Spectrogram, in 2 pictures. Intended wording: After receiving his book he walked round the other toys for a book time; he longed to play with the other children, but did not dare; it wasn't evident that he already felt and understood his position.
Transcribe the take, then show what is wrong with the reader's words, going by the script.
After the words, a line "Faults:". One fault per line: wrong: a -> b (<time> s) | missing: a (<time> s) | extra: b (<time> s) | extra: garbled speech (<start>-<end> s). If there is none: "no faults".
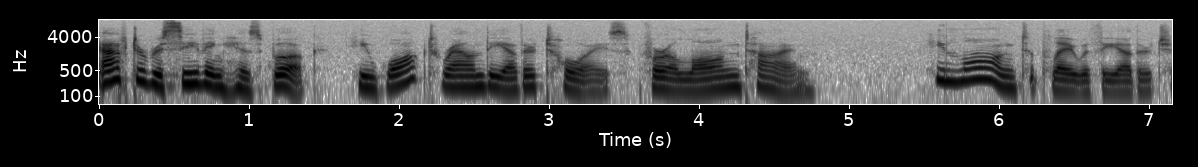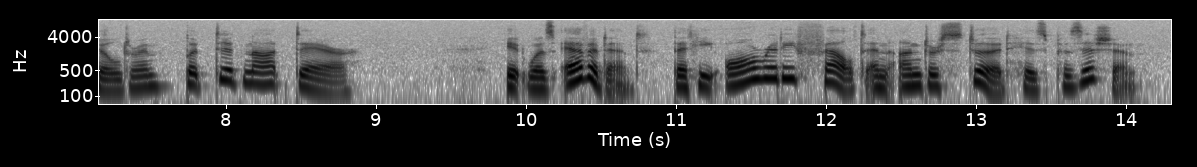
After receiving his book he walked round the other toys for a long time; he longed to play with the other children, but did not dare; it was evident that he already felt and understood his position.
Faults:
wrong: book -> long (3.9 s)
wrong: wasn't -> was (10.0 s)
